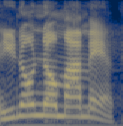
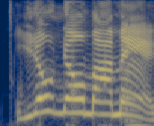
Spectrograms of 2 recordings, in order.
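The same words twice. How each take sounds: First: Said in the usual way. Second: High, loud repeat of the retort; mock indignant. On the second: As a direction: shout it again.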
